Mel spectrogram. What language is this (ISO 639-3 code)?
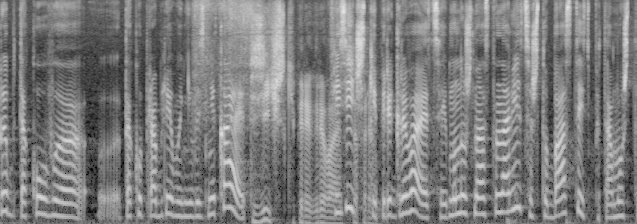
rus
